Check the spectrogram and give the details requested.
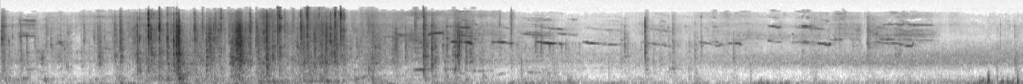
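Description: Knocks and rustling for the first few seconds, then a small bird calling a quick run of short, high chirps that each fall in pitch.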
